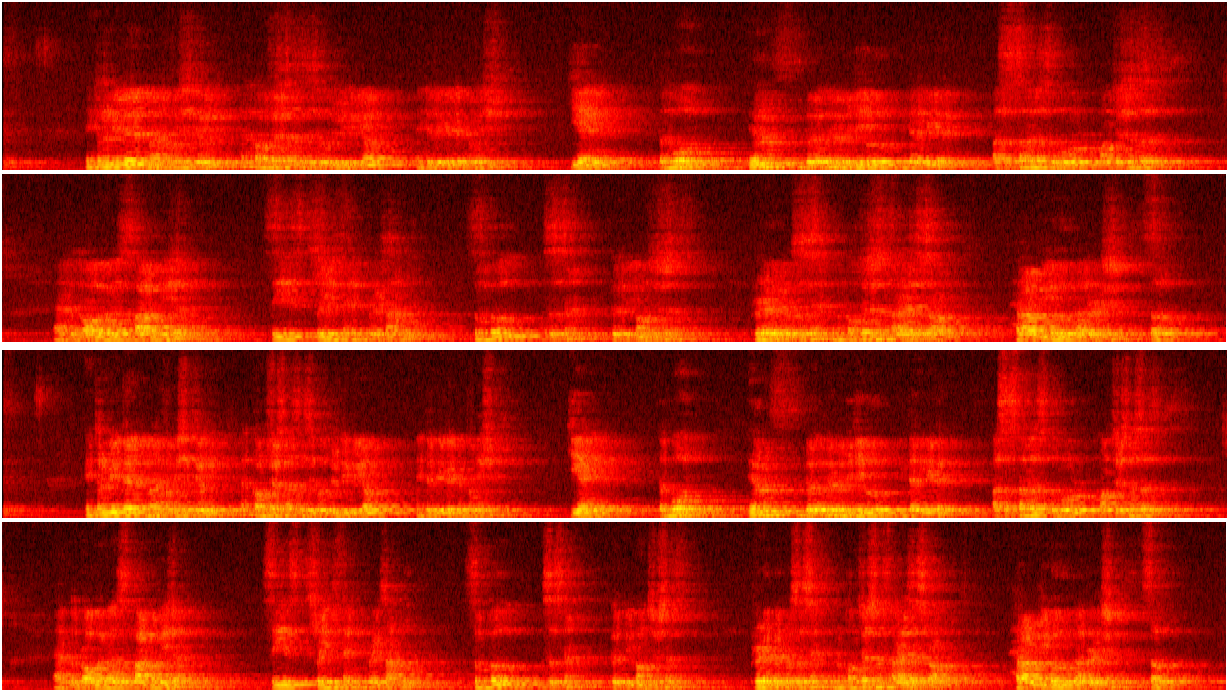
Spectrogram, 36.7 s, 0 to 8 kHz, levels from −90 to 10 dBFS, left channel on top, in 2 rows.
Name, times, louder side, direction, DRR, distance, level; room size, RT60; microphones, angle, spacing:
voice 1, 1.2-3.2 3.6-5.6 6.2-7.4 8.5-9.0 9.8-10.3 11.2-14.2 14.8-17.3 19.1-21.1 22.3-24.5 25.3-26.0 26.5-27.0 27.5-28.6 29.6-32.6 33.5-35.1 35.5-35.7, right 1 dB, 85° right, -7 dB, 5.6 m, -25 dB
29.0 x 27.0 x 3.8 m, 3.0 s
head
